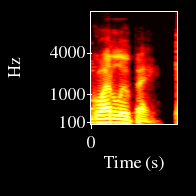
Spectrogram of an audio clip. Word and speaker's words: Guadalupe: It was the Lady of Guadalupe? Or I can't say it right. – Our Lady of Guadalupe.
